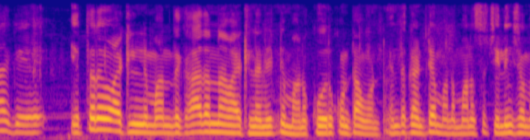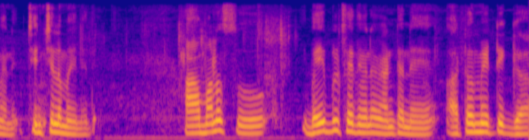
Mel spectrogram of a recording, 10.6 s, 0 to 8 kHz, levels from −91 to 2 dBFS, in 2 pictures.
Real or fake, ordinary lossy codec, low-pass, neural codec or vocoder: real; none; 7.2 kHz; none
